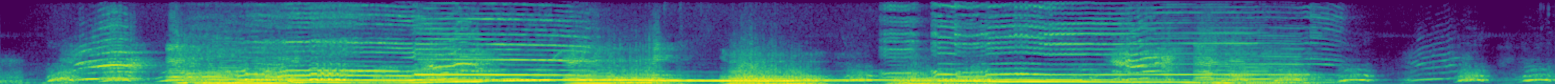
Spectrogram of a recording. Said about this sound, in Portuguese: O burro zurrava, o cachorro latia, o gato miava e o galo cantava. E ó, ó, au, au, au, miau, cocoricó!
